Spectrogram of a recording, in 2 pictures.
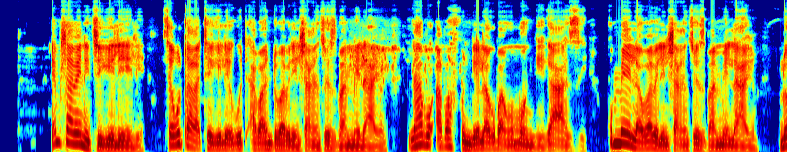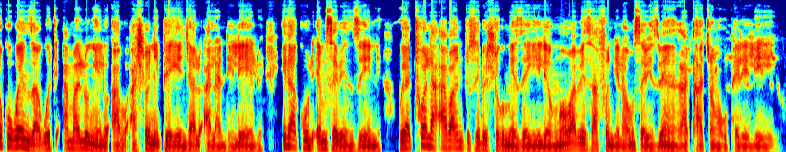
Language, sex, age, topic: North Ndebele, male, 36-49, health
